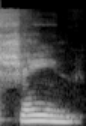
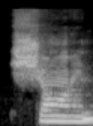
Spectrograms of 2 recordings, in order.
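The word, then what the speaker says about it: SHEIN: Oh, it's pronounced Sheen. Okay, Sheen, but it's spelt like that, Shine, but it's Sheen.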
